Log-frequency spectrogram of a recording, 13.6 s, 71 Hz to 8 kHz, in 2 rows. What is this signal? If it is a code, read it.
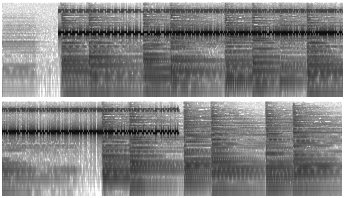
NAVTEX (SITOR-B), 100 baud, 170 Hz shift, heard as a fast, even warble, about 1700 Hz centre. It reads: SIE SIND DURCH THERMISCHE PROZESSE BEI KONTAKT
